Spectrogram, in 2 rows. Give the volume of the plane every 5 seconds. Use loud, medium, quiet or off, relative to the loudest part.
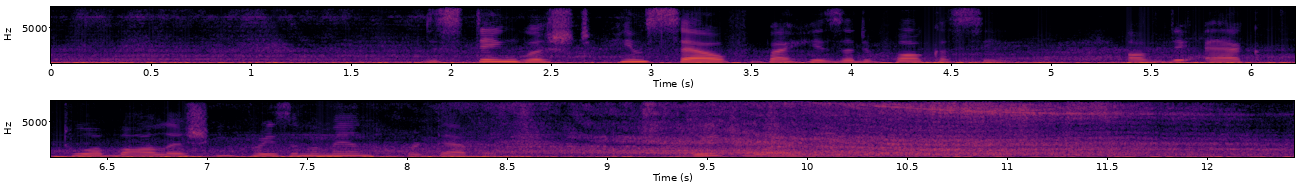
quiet, medium, loud.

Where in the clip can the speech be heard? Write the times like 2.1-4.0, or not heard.
1.9-8.6, 9.3-10.2.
